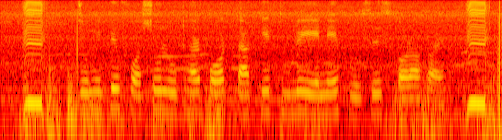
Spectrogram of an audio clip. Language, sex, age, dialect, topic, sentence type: Bengali, male, 41-45, Standard Colloquial, agriculture, statement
